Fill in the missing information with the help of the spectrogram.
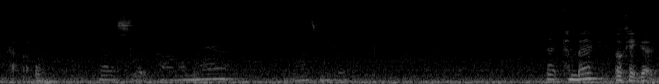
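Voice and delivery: whispering to himself over a tech hitch; whispered aside. Real, not acted. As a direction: mutter off-mic about the glitch. Aside about a microphone problem.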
